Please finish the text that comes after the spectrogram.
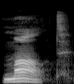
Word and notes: malt: American English

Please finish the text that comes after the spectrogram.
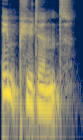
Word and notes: impudent: British English

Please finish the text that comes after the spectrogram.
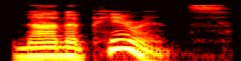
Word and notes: nonappearance: British English

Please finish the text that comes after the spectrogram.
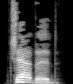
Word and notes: chatted: British English

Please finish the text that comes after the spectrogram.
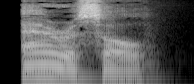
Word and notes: aerosol: British English

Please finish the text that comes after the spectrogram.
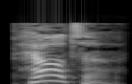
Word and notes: pelta: British English

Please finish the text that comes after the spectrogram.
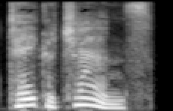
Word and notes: take a chance: American English

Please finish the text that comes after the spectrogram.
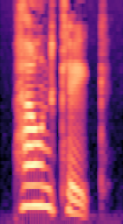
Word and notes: pound cake: British English

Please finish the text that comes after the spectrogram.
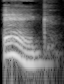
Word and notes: egg: British English

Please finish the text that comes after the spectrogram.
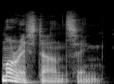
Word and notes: morris dancing: British English

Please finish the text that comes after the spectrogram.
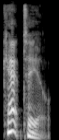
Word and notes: cattail: British English

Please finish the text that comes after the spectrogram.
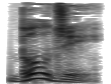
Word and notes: bulgy: British English

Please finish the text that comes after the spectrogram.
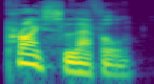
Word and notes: price level: British English

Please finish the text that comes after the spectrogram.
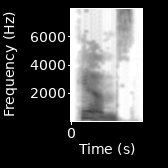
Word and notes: hands: British English

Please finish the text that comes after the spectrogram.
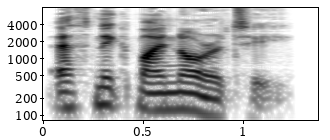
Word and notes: ethnic minority: British English

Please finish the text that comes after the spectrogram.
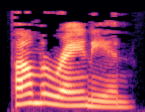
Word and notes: pomeranian: British English

